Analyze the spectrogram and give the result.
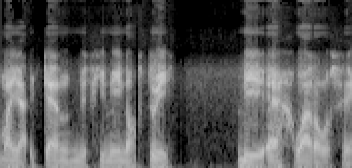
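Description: This man talks at a medium pitch. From Suriname. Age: young. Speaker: youth group spokesperson. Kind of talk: radio interview.

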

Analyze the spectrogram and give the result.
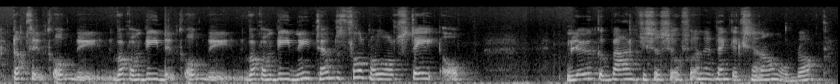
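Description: Over noticeable background noise and audible room echo, a woman talks at a moderate pace with a high pitch, fairly even intonation and very even loudness. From Dutch East Indies (Indonesia), Dutch family. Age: 80s+. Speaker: elderly resident. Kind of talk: casual interview.

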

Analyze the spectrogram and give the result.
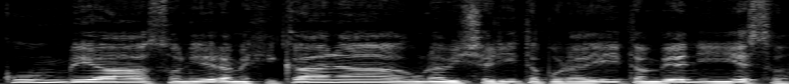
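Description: A man with a dark, mellow tone speaks at a moderate pace in a medium pitch with fairly even intonation. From Argentina. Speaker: DJ. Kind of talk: casual interview and music presenting.

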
